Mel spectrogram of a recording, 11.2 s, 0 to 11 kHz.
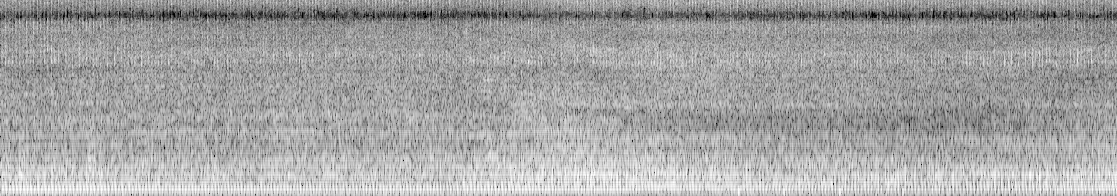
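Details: Noma/Murray Snow King 27" dual-stage snowblower, 9HP Tecumseh, after HIPA carburetor replacement: an even, unbroken drone at full throttle with no misses or surging. Normal running; the owner wants to lower the very high full-throttle engine speed.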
